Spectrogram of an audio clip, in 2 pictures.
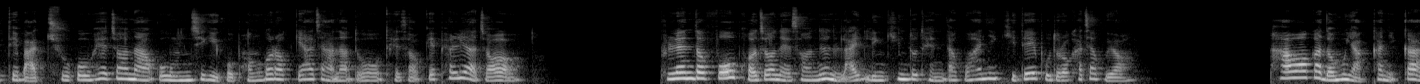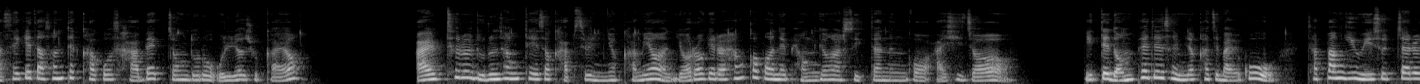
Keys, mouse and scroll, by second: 0.4 click, 0.7-3.1 drag, 6.2 ctrl+z, 6.6 click, 7.3-8.4 drag, 8.5 ctrl+z, 9.3 click, 9.9 click, 11.1 ctrl+z, 12.0 shift+click, 12.6 shift+click, 18.8-22.8 alt+drag, 22.1 alt+0, 28.3 click.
